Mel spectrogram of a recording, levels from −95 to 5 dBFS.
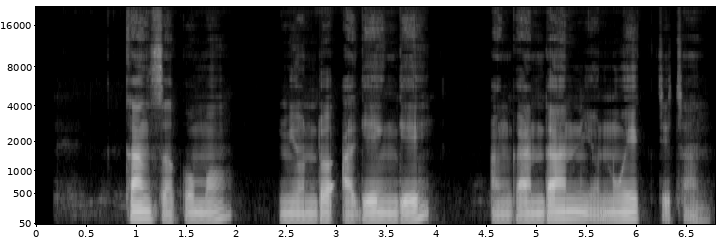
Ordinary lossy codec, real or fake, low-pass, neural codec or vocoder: none; real; none; none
